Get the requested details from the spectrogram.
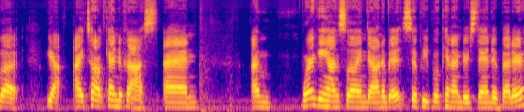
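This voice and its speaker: On a very clean recording with a silent background, a woman speaks at a moderate pace and medium pitch in an ordinary speaking voice. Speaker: nervous system and mindset coach. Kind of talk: live stream talk to viewers. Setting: social media live video.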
